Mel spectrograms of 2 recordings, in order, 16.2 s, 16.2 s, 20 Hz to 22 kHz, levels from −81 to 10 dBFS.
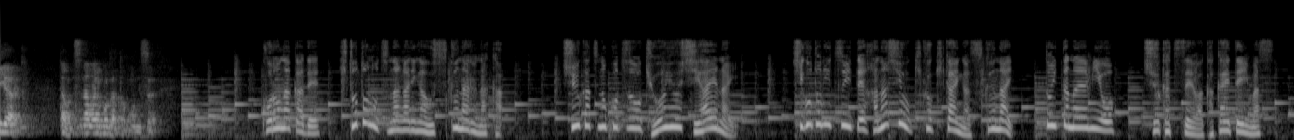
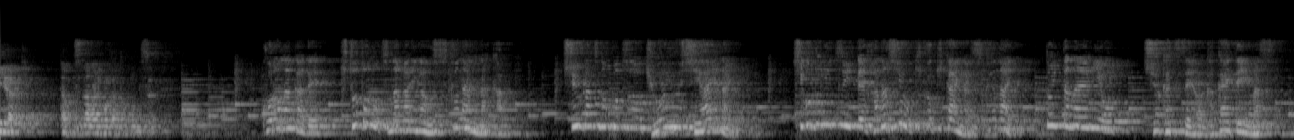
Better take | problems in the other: first | room echo; dies away in 1.3 s

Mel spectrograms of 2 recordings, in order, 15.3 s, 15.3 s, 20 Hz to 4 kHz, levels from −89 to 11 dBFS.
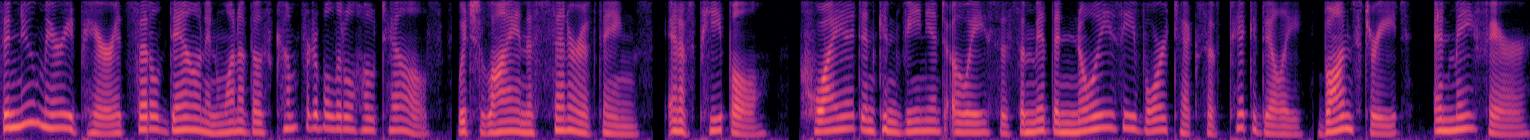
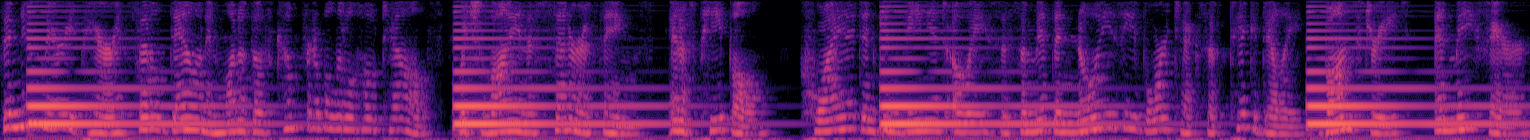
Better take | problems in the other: first | background sound (Acoustic guitar); 4 dB above the speech // room echo; dies away in 0.3 s

